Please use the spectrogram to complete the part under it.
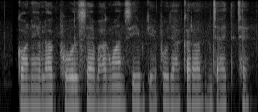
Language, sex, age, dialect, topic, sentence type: Maithili, male, 18-24, Bajjika, agriculture, statement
